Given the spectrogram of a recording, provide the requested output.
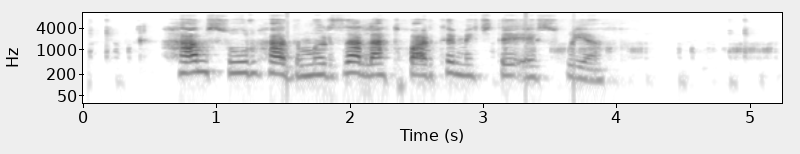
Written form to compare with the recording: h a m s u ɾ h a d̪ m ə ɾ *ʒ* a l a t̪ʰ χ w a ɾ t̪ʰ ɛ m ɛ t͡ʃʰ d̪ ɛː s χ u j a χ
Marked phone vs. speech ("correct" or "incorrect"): incorrect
